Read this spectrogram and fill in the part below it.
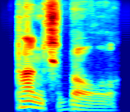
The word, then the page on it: punchball: British English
